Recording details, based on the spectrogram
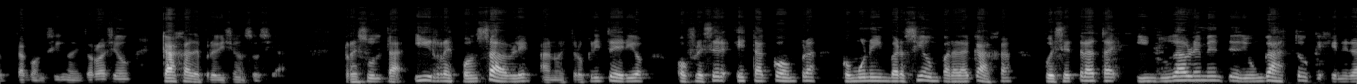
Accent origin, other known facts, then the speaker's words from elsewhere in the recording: Mar del Plata, Buenos Aires Province, Argentina; porque integré en algún momento una lista ahí en Mar del Plata, de donde vengo, pero bueno, ahora no tengo la información.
